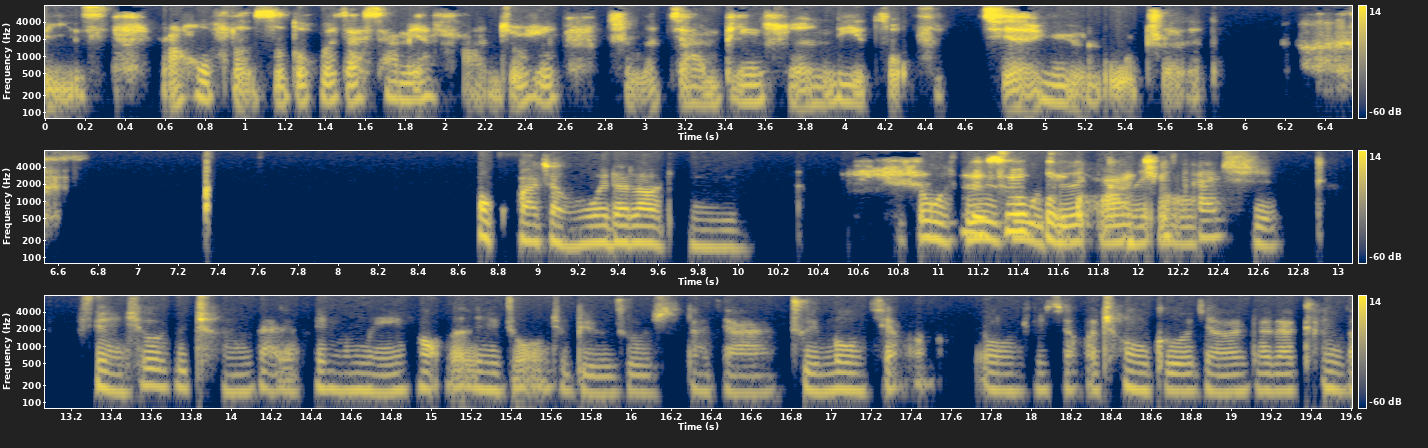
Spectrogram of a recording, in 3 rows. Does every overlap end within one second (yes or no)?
no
